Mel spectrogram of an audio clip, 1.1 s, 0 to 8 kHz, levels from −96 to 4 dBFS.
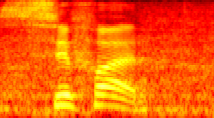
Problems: constant background noise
